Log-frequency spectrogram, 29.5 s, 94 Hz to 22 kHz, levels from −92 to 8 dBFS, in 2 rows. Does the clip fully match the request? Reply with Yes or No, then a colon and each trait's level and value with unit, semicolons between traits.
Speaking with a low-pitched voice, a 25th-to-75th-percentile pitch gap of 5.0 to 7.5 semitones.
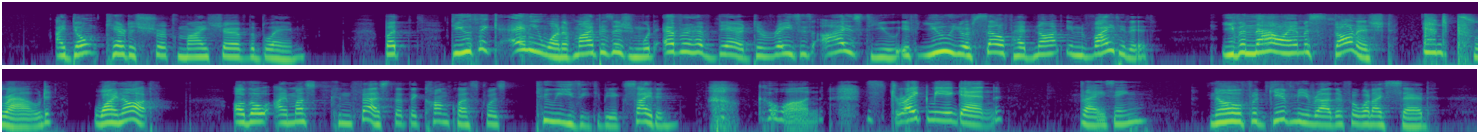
No: high, 230 Hz; average, 5.3 semitones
